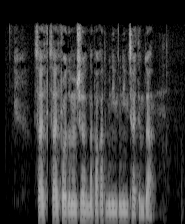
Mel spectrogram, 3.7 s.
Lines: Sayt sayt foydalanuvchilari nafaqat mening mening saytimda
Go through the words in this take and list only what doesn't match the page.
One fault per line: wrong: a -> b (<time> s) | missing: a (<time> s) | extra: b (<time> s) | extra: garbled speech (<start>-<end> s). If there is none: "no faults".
no faults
